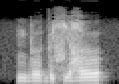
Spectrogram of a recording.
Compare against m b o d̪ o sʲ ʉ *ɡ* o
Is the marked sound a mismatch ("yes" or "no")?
yes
